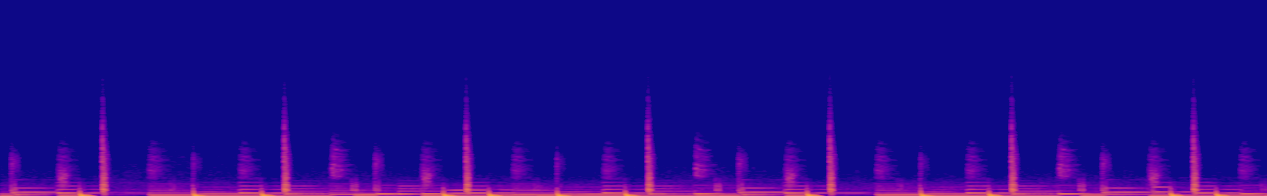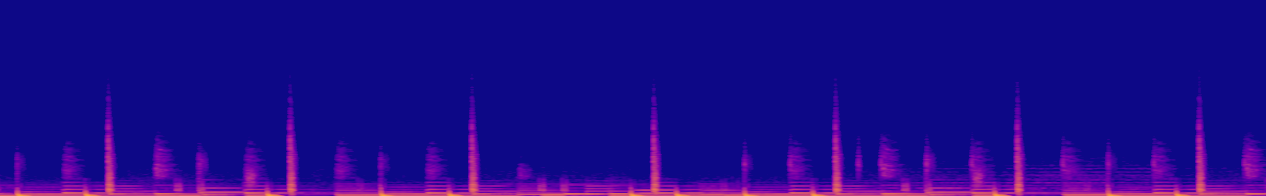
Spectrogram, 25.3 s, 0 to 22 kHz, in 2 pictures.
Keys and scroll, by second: 6.3 m, 7.7 b, 9.2 a, 9.9 b, 10.8 Delete, 11.6 m, 22.9 a.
